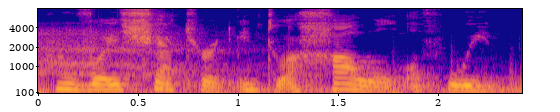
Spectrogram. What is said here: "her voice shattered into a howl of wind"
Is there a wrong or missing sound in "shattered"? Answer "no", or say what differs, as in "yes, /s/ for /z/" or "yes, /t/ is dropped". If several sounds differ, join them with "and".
no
